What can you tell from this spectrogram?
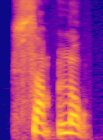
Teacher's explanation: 16 is pronounced with two low-level tones.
